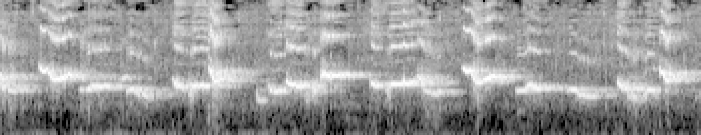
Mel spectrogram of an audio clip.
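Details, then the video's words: Masteran song of a straw-headed bulbul (cucak rowo), full isian nembak style: rich, loud warbled whistles that jump between notes, steady and dense throughout. "masteran cucak rowo full isian nembak"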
